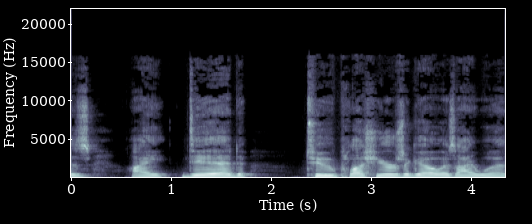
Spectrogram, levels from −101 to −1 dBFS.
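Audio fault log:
No fault is heard anywhere in this speech clip.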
